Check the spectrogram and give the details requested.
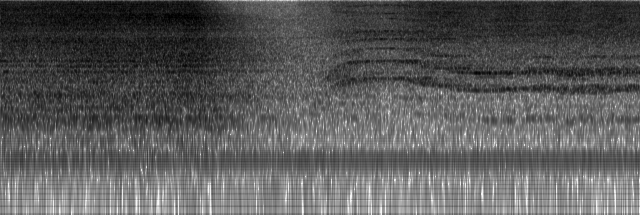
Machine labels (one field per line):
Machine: pump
